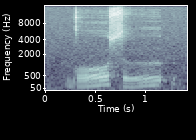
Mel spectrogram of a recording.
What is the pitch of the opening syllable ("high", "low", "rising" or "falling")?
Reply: rising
